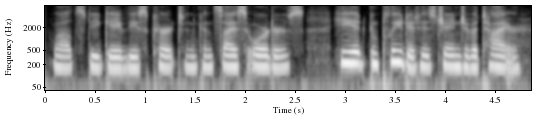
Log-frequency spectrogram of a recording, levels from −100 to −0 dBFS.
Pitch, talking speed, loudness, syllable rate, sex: 180 Hz, 185 wpm, -18 LUFS, 5.5 syllables/s, female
